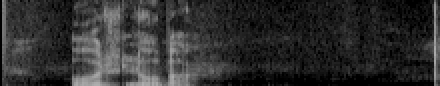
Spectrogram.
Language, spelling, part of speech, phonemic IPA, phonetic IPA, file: Pashto, اورلوبه, noun, /or.lo.ba/, [oɾ.ló.bä], Orloba.ogg
- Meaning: firework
